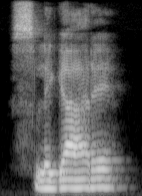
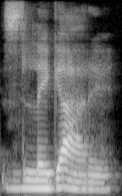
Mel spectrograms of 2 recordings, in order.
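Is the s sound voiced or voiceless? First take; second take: voiceless; voiced. First: The s is voiceless, separate from the l. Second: The s is voiced, like a z sound. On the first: The speaker calls it wrong. "pronunciano due suoni separati, cioè il suono S e poi il suono L" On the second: The speaker calls it right. "la pronuncia è slegare"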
